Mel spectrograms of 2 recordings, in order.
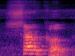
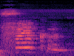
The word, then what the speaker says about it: circle: सर्किल नहीं बोलना है, सर्कल। सर्कल इट मीन्स दो कहता है ball is इन सर्कल shape. Now सुनिए, Circle. Wheel is circular in shape. सर्कुलर in shape, सर्किल नहीं बोलेंगे, सर्किल इज रॉन्ग प्रोनाउंसिएशन।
